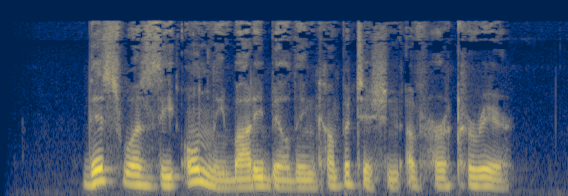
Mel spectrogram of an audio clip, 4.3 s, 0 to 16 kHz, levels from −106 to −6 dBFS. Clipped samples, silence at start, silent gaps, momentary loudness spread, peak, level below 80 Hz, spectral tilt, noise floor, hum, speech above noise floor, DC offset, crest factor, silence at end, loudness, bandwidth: under 0.1%; 0.65 s; none; 11 LU; -8 dBFS; -64 dBFS; -6 dB/octave; -74 dBFS; none; 50 dB; under 0.1%; 18 dB; 0.45 s; -25 LUFS; 11.5 kHz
